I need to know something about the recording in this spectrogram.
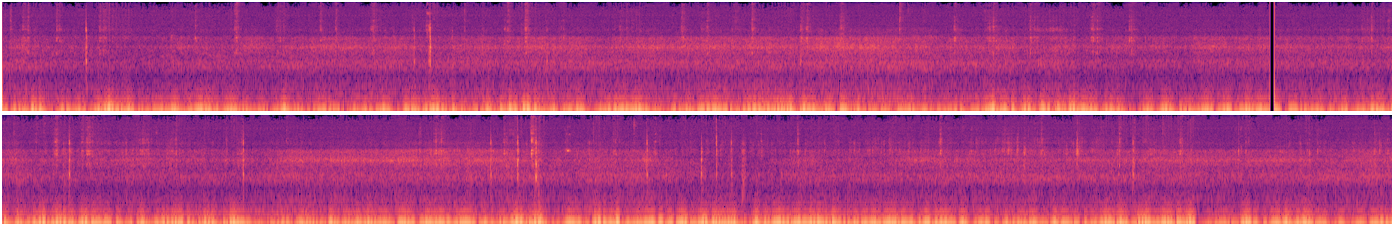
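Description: Bicycle tyres crunch and rattle over a rough dirt path.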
